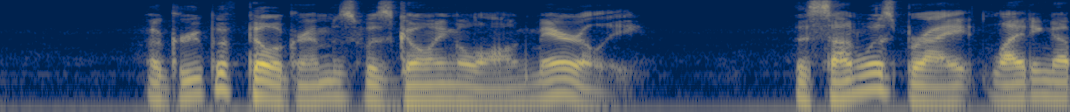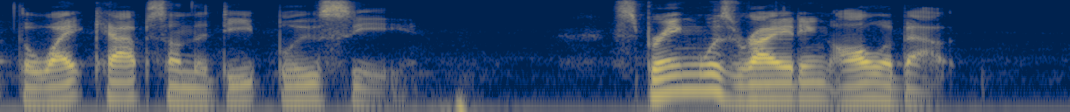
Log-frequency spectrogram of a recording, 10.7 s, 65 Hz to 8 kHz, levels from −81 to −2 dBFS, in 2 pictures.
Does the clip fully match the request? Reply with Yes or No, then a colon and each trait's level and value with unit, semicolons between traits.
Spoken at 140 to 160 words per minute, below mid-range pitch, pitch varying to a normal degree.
Yes: average, 150 wpm; low, 110 Hz; average, 3.2 semitones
